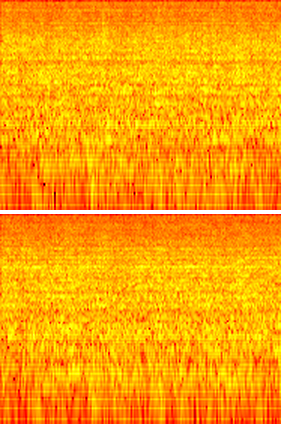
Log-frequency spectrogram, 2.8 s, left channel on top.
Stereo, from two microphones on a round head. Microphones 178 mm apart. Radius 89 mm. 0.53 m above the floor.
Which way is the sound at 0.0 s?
60° left (ahead or behind).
